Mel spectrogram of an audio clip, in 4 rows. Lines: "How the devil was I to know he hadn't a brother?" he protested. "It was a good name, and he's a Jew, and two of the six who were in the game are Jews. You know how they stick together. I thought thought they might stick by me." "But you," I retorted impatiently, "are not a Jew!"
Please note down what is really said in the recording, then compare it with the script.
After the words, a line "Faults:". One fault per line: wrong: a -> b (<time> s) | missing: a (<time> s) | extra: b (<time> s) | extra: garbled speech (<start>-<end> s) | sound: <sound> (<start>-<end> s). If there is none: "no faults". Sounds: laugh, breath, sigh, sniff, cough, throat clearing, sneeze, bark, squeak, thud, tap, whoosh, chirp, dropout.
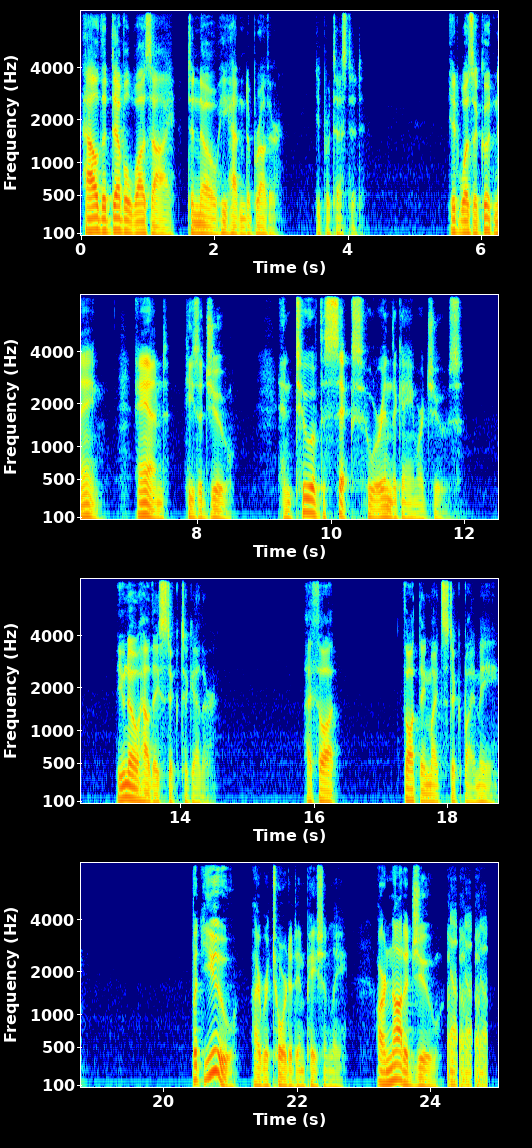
"How the devil was I to know he hadn't a brother?" he protested. "It was a good name, and he's a Jew, and two of the six who were in the game are Jews. You know how they stick together. I thought thought they might stick by me." "But you," I retorted impatiently, "are not a Jew!"
Faults:
sound: laugh (24.3-24.9 s)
